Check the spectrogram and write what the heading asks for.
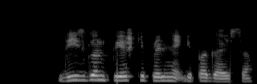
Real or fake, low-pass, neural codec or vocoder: real; 5.4 kHz; none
